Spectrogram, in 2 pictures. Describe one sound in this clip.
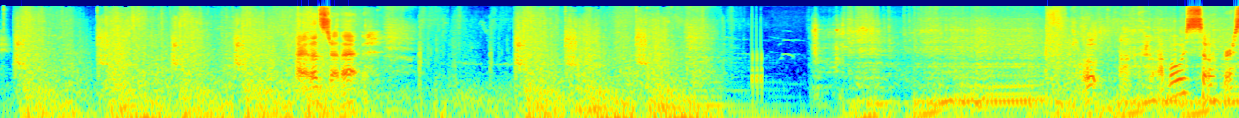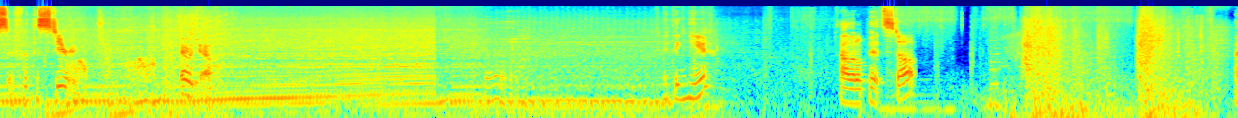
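A young woman talks casually into a microphone.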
